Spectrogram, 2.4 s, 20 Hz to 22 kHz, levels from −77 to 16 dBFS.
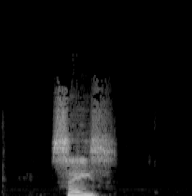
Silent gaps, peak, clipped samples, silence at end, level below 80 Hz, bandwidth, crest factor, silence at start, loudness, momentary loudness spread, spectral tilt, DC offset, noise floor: none; 0 dBFS; under 0.1%; 1 s; -56 dBFS; 13 kHz; 16 dB; 0.65 s; -12 LUFS; 15 LU; -3.5 dB/octave; under 0.1%; -69 dBFS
